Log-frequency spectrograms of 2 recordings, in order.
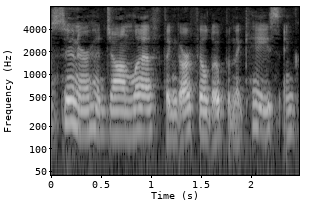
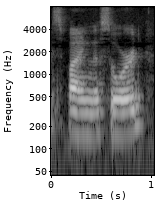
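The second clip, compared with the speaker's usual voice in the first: ordinary delivery, nothing marked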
